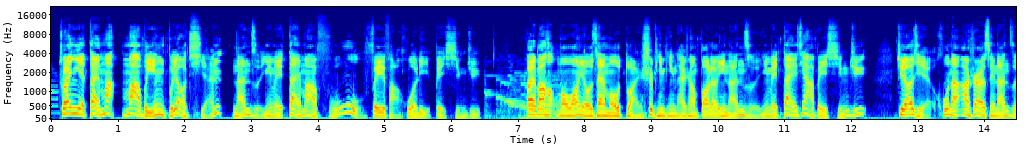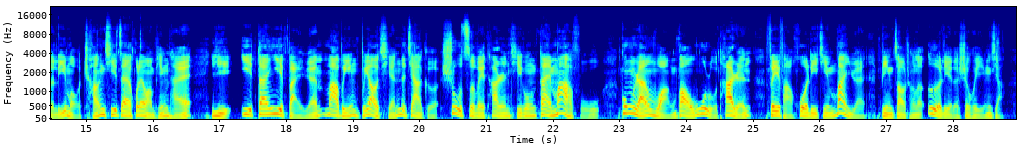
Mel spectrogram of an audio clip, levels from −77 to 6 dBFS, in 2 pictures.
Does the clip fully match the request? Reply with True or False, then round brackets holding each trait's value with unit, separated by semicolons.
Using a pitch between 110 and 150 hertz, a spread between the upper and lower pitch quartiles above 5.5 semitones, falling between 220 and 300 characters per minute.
True (135 Hz; 7.5 semitones; 260 characters per minute)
